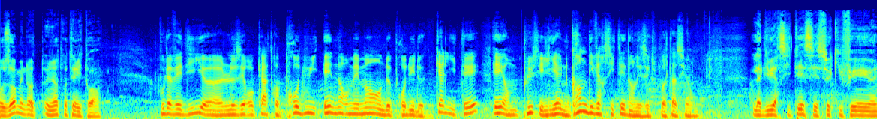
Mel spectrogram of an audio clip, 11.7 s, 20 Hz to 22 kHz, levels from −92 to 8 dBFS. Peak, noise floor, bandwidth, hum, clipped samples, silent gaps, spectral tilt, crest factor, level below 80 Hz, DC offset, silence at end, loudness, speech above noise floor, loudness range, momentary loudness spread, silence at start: 0 dBFS; -35 dBFS; 15 kHz; none; under 0.1%; none; -6.5 dB/octave; 14 dB; -36 dBFS; under 0.1%; 0 s; -16 LUFS; 20 dB; 2 LU; 6 LU; 0 s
